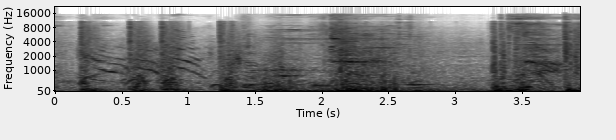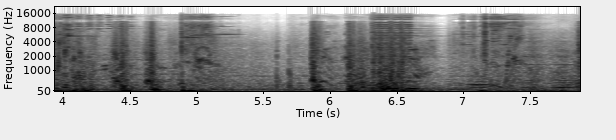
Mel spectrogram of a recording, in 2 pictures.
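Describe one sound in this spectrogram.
Fire crackles and whooshes.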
